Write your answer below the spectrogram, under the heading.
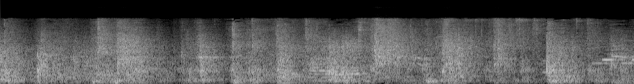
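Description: A rapid, irregular run of thuds and bangs: blows and objects hitting desks and equipment during an office scuffle.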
